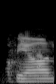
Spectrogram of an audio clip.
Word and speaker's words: Papillon: if it's French, it's a Papillon kind of. Yeah, Papillon. Yeah, I I think think it as or American English speakers, we want to pronounce it as Papillion or something. Papillion. Yeah. It's But anyway, Papillon. But it's weird, like so, like that double Papillon. L is pronounced differently in Paris.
